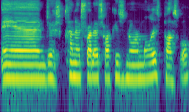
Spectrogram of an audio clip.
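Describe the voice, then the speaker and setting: A woman is speaking. Her tone is bright and sharp. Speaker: vlogger. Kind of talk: casual vlog talk. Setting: in a car. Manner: hesitant, many ums.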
